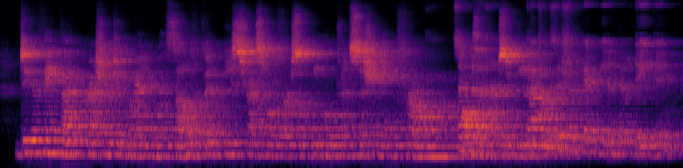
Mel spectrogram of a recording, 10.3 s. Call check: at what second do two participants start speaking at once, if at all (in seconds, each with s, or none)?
6.8 s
